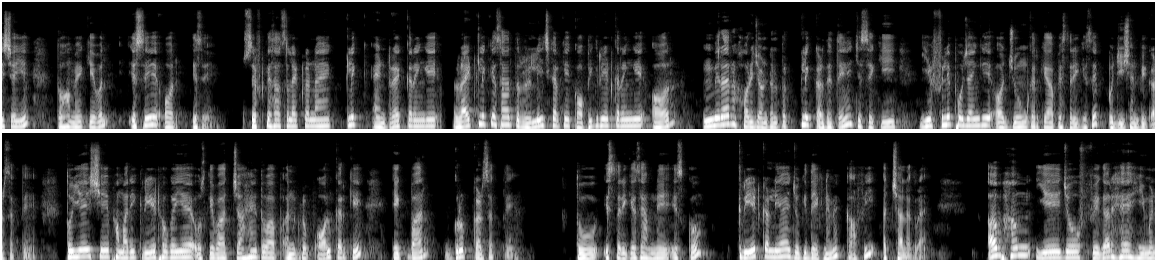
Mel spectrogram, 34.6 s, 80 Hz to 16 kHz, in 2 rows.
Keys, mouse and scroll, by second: 2.7 shift+click, 6.5 shift+right click, 13.5-13.9 scroll up 1, 16.0 scroll down 1, 17.5 middle click, 23.4 right click, 28.6-29.2 scroll down 1, 31.7 scroll up 1, 31.7 middle click, 33.5-34.5 scroll up 1.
